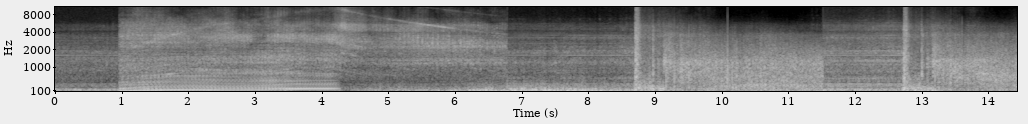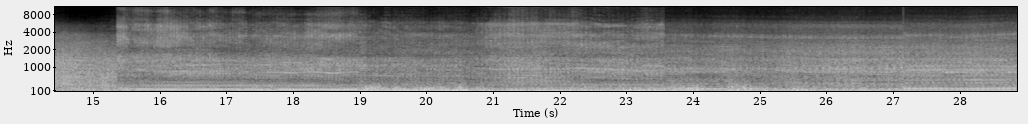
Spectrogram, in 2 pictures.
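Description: M109A7 Paladin self-propelled howitzers firing: two sharp cannon blasts about four seconds apart. Between them, tracked vehicles' engines run, one rising in pitch as it revs near the start and others holding steady later on.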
